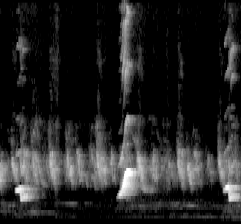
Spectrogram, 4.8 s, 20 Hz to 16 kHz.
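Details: Red-cowled cardinal recorded in Pernambuco on 10 December 2017, giving bright rising whistled notes near the start, middle and end, set against an unbroken background of pulsing, buzzy high chatter.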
